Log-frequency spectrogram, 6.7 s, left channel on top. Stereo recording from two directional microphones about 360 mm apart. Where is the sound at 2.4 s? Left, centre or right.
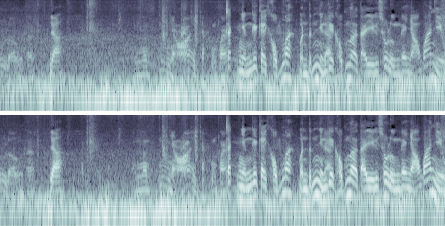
Centre.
